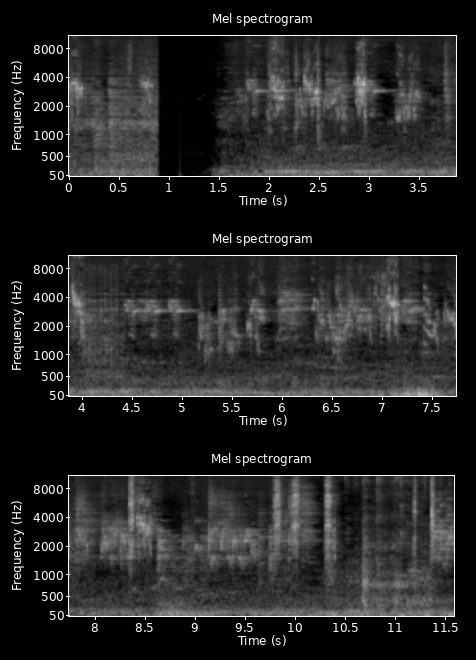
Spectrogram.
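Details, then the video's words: Happy budgie chirping and warbling amid a low background hum, with a brief gap of silence near the start and scattered sharp clicks. "Happy budgie chirping sound"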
